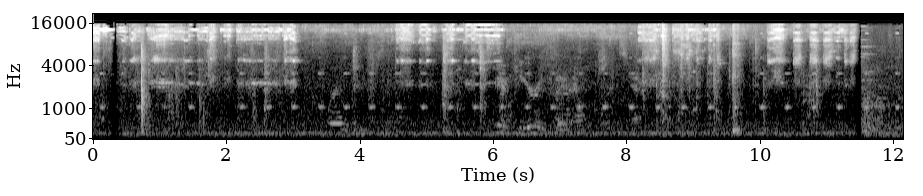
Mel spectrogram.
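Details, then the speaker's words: Steady high-pitched hiss with squeaky scraping and water spray as a veterinary technician uses an ultrasonic scaler on an anesthetized dog's teeth during a canine dental cleaning, before hand scaling below the gum line. "so after the technician uses the ultrasonic scaler then she goes around with the hand tool scaling below the gum line"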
